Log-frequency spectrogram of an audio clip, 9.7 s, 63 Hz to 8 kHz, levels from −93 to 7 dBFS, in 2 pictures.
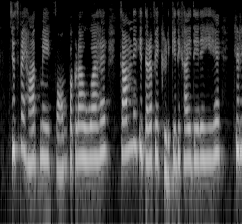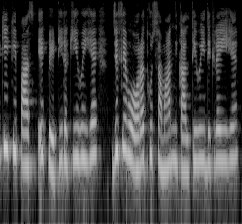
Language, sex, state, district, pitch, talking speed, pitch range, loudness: Hindi, female, Uttarakhand, Tehri Garhwal, 255 Hz, 215 wpm, 240-280 Hz, -27 LUFS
